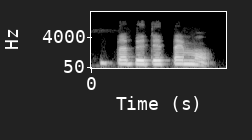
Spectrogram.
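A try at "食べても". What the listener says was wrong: Jadi T-nya satu saja, hai.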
